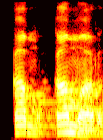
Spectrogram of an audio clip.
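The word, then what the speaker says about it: قمر: Qamar. It's like Qamr. Q, Qamar, Qamar, Kamar, Kamar. Qamar. Yeah, Qamar. Pr Yes, Qamar.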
